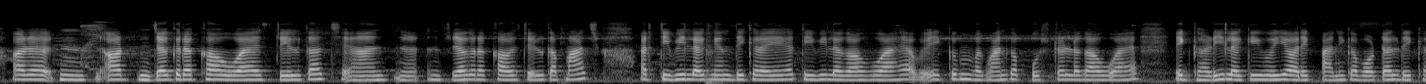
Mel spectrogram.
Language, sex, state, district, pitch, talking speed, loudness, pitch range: Hindi, female, Chhattisgarh, Jashpur, 215 Hz, 200 wpm, -23 LUFS, 210-225 Hz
